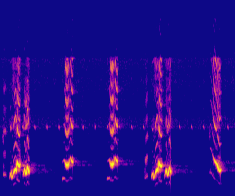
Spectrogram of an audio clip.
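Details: Sooty-headed bulbul song for calling rivals and luring wild birds; five short whistled bursts, some rolling double notes, spaced about half a second apart.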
